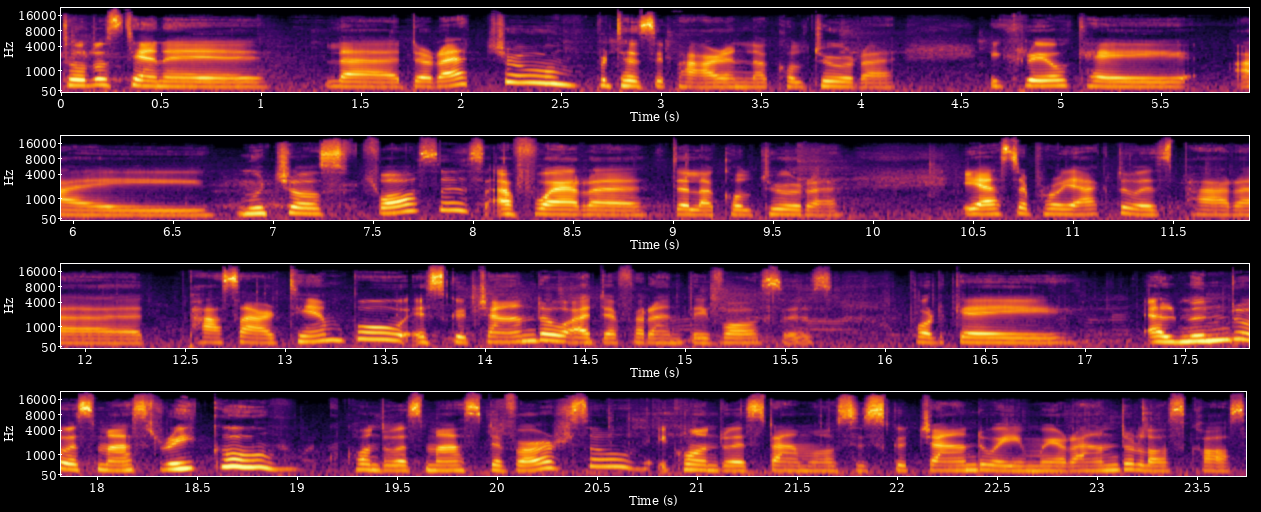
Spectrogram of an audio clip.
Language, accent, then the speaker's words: Spanish; Ireland; soy irlandesa.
